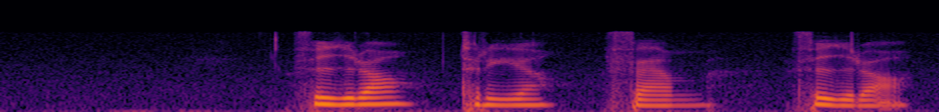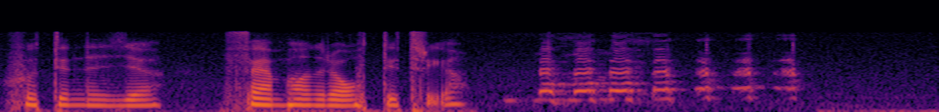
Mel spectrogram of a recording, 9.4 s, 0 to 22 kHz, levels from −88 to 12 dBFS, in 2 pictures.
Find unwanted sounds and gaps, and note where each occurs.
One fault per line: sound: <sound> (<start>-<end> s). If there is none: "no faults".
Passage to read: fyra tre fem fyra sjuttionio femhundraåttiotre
sound: laugh (7.2-8.8 s)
